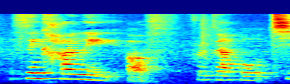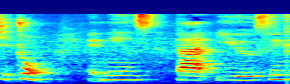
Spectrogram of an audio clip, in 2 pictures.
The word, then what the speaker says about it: 器: This character is pronounced as 器, 器.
